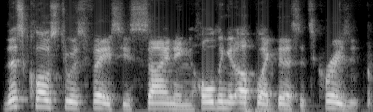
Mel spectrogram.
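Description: Pitched on the high side with a darkish tone, this man in his thirties speaks at a normal speed as he runs a casual live auction stream. Moving around a small indoor storage room packed with shelves, he reads viewer comments aloud and chats, at times stepping back from the desk's webcam mic.

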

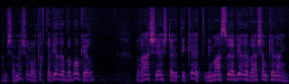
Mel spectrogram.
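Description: A man's voice: a little high, darkish tone, a little hiss or hum. A man, a rabbi, giving a Torah lecture to an audience, telling stories emphatically and addressing listeners by name.

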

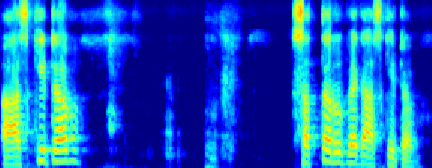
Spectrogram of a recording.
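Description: Man, thirties, slightly high voice, brisk sales rundown, repeats prices, lapel mic, small indoor shop. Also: lively intonation, a little mellow, slight background noise. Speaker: shop owner listing product prices.

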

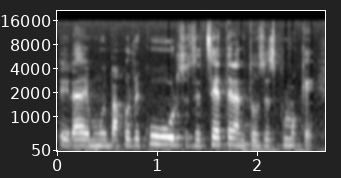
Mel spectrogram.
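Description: A woman's voice: on the low side, flat delivery, quick pace, dark tone, a little hiss or hum. A woman in her thirties with a Costa Rican accent, a guest in an interview, telling a personal story and acting out the dialogue in it. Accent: Costa Rican Spanish. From Costa Rica.

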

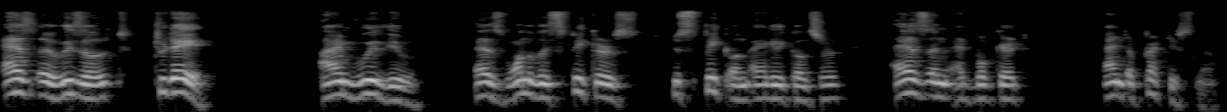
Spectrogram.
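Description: Speaking at an online panel, this man from Nepal, in his forties, gives a heartfelt personal talk and drives points home through repetition. He has a fairly high, mellow voice and keeps a moderate pace.

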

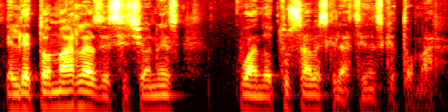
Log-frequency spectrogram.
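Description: A Mexican-accented man with a fairly low voice tells a personal story as an acting teacher. His delivery swings between a strong, projected voice and a soft, quiet one. He keeps tagging his phrases with a little question. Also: steady tone, normal speed. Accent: Mexican Spanish. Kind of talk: personal anecdote on a talk show.

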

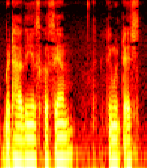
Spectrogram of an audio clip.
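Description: Male maths teacher, very deep dark voice, flat delivery, dry sound. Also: no room sound. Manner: slow, drawn-out dictation of formulas, brisk asides to students. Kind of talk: whiteboard maths lesson.

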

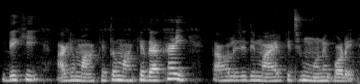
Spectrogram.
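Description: A woman's voice: high voice, fast talker, roomy sound, far from the mic, close to an everyday voice. A woman voicing an exasperated, caring daughter-in-law in a cartoon, pleading and scolding in a homely tone.

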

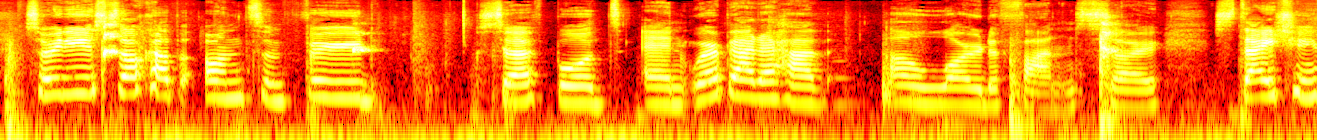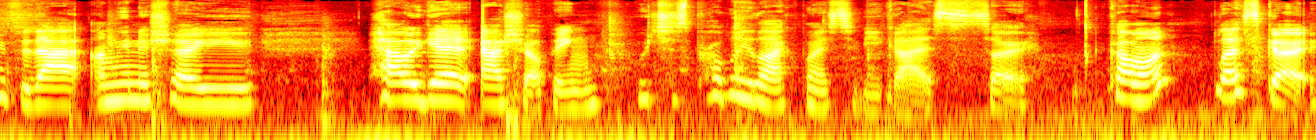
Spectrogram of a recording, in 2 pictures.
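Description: With a slightly high, expressive and sharp voice at a normal pace, a teenage girl chats through her vlog from a car and a sailboat cabin. She holds the camera at arm's length and leans heavily on "like" as filler. Noise from the handheld camera is audible.

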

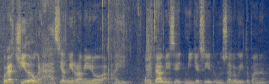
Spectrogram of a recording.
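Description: A man's voice: medium pitch, normal speed. A man streaming a game live, chatting casually. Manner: chatty, greets chat, slangy.

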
